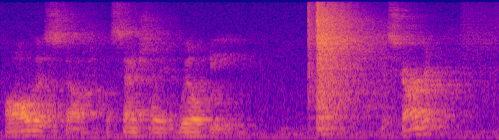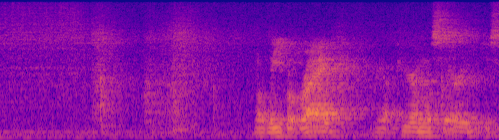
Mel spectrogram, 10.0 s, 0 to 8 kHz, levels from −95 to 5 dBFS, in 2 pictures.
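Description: No faults are audible; the audio came through a call path whose band stops at 8 kHz, which fits a wideband codec such as G.722 at 64 kbps.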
